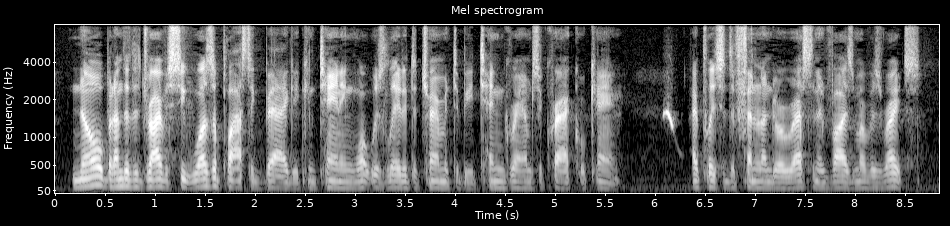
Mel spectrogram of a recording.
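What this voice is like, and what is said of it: Boston accent. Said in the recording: “Actually, that's a pretty good Boston accent.”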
